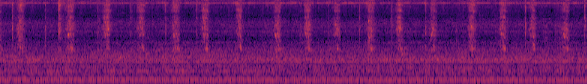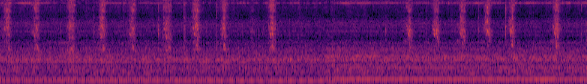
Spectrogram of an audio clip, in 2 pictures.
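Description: Metal lathe running with a steady hum while a flat polishing bar is held against the spinning workpiece, rubbing with sharp clicks about twice a second. The hum gets a little louder about eighteen seconds in.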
